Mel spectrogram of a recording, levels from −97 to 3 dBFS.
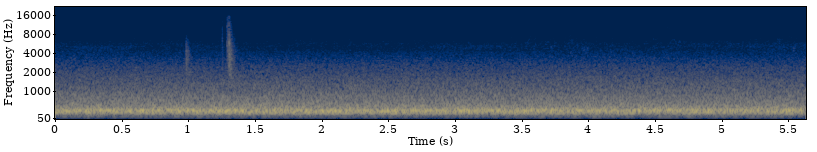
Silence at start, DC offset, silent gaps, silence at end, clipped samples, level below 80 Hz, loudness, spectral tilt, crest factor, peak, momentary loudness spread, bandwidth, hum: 0 s; under 0.1%; none; 0 s; under 0.1%; under -90 dBFS; -32 LUFS; -8 dB/octave; 12 dB; -20 dBFS; 2 LU; 6.6 kHz; none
